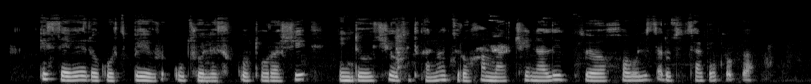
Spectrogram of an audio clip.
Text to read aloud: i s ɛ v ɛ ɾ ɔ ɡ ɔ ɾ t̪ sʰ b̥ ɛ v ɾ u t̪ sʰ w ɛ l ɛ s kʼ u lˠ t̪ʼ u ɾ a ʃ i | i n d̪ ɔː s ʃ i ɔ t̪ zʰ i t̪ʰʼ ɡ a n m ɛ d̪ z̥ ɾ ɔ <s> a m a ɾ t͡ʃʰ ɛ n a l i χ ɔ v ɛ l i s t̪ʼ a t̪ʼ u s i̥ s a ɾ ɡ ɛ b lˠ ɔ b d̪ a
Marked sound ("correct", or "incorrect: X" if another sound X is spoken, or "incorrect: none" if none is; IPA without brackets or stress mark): incorrect: χ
